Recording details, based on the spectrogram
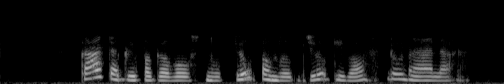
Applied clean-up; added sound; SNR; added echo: neural diffusion model UNIVERSE++.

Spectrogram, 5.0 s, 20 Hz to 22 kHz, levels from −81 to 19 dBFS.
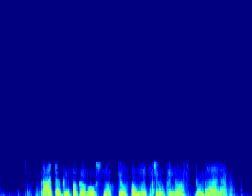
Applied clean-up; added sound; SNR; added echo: neural mask model RNNoise.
